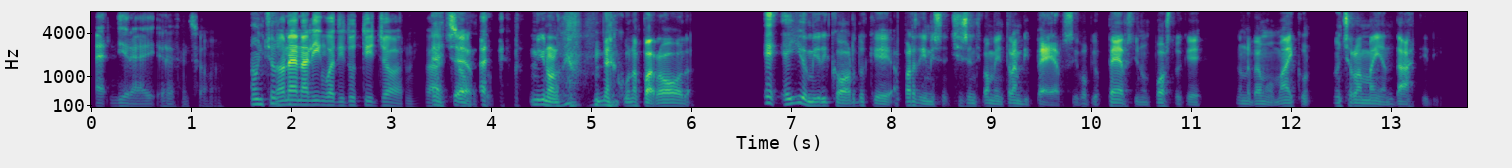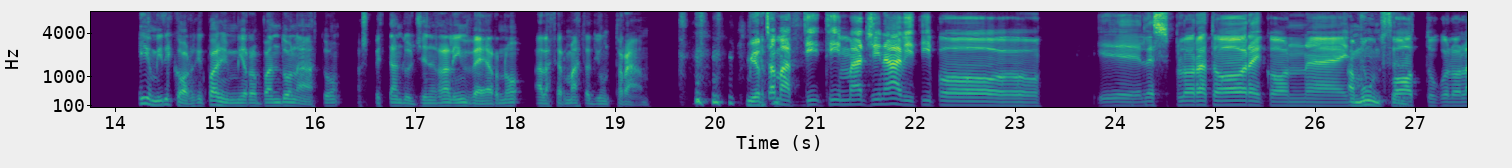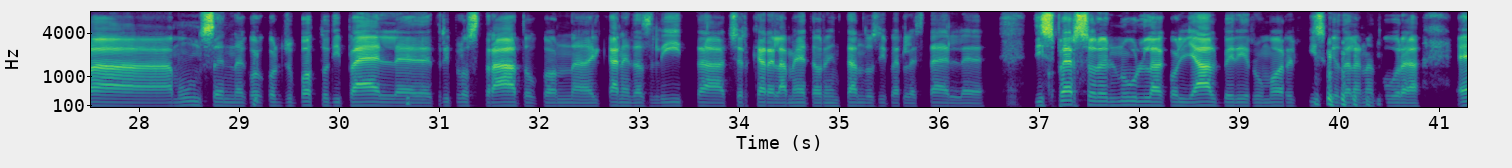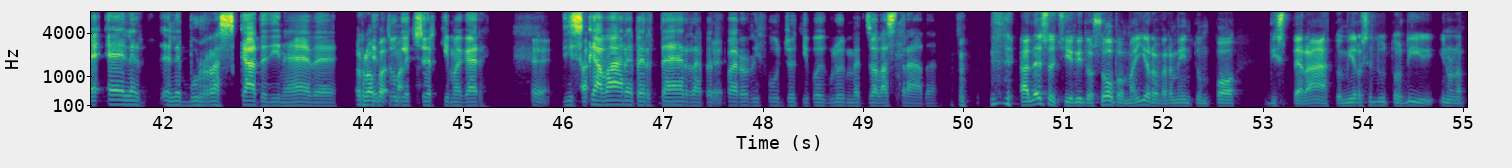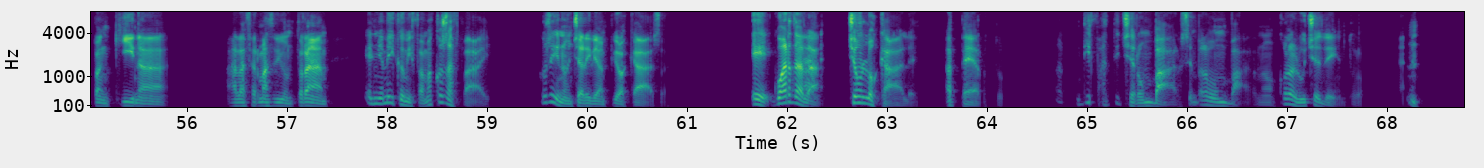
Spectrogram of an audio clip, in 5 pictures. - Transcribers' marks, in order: unintelligible speech; laughing while speaking: "non avevo neanche una parola"; chuckle; "proprio" said as "propio"; chuckle; laughing while speaking: "Mi er mh"; other background noise; chuckle; chuckle
- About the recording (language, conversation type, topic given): Italian, podcast, Mi racconti di una volta in cui ti sei perso durante un viaggio: che cosa è successo?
